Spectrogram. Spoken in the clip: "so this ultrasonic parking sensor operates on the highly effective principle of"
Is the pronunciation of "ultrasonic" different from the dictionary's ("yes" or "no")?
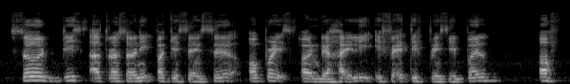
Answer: yes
